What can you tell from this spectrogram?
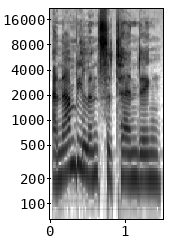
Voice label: announcements, female

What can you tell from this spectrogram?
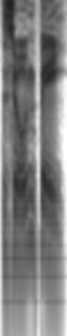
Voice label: Zone B, announcements male

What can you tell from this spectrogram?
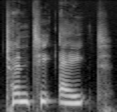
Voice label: announcements female

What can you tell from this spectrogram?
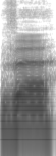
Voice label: announcements, male

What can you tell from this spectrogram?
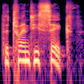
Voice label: announcements female

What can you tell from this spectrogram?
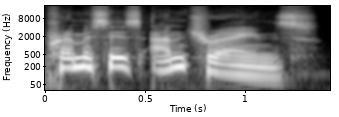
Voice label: announcements, male

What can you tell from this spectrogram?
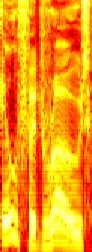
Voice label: announcements male

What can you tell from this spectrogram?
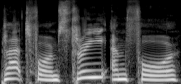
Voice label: female, announcements

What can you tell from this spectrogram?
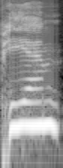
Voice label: announcements female

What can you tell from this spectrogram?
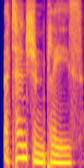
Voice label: announcements female

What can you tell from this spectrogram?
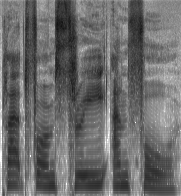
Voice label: announcements, female

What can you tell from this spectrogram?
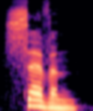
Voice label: announcements, female

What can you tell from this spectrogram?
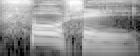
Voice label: announcements male

